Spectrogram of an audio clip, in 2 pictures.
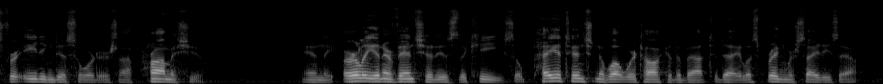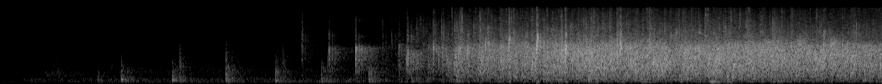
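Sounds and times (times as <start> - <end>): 
speech: 0.0 - 2.2, 3.0 - 8.7
audience applause: 12.0 - 17.6.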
